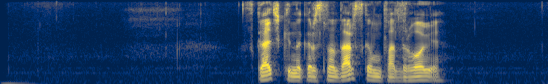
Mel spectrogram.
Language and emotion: Russian, positive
